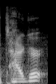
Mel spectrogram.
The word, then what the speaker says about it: Tagir: his name it's t a g i r tiger tiger tiger is how you say it tiger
